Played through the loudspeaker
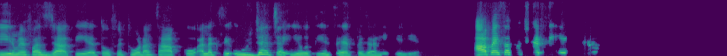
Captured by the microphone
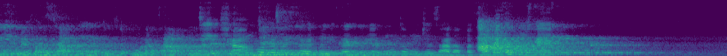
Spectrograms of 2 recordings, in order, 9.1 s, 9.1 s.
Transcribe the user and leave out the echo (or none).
जी, शाम को अगर मैं सैर पे निकल रही हूँ तो मुझे ज़्यादा पसंद है कि मैं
